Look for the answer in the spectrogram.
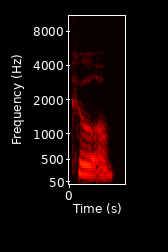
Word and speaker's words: Cumhaill: it's spelled Mac and then C U M H A I L L, and somehow that's pronounced cool.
